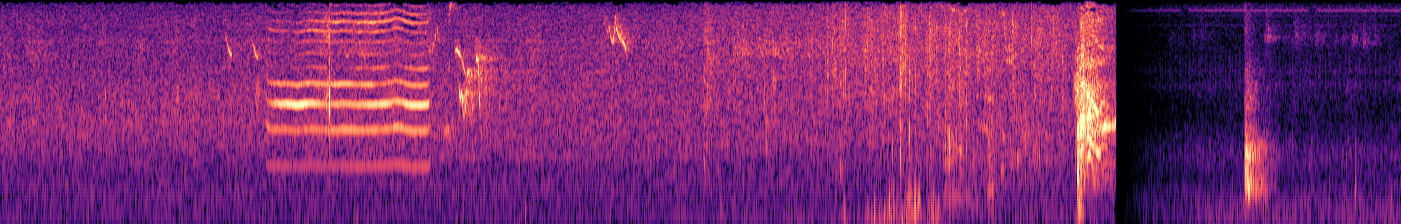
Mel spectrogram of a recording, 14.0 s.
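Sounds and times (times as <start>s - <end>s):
cat chirping: 2.5s - 5.0s
cat meowing: 2.6s - 4.4s.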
